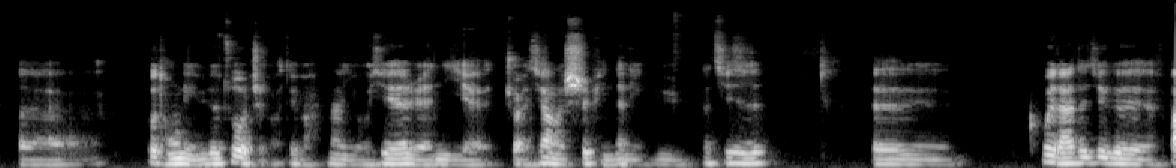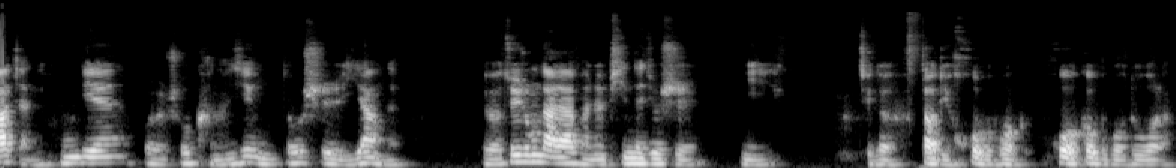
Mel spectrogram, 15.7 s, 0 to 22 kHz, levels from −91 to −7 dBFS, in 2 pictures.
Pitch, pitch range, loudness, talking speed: 110 Hz, 105-125 Hz, -23 LUFS, 285 characters per minute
